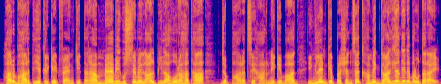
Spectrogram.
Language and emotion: Hindi, angry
